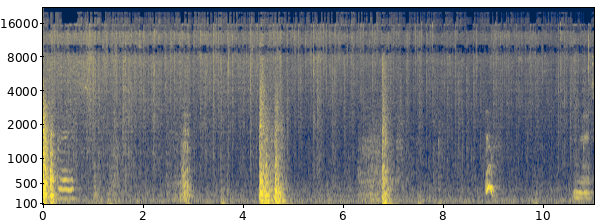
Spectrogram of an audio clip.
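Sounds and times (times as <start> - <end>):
oil sizzling in pan: 0.0 - 11.0
louder clunk: 4.3 - 4.9.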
